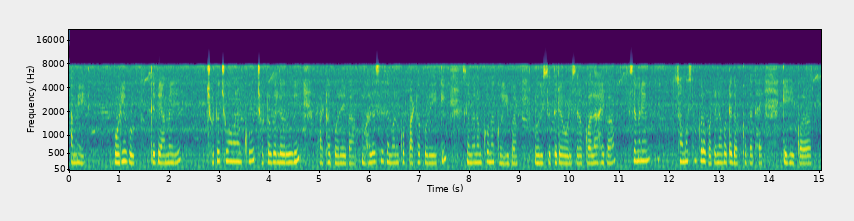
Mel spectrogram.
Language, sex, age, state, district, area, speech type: Odia, female, 18-30, Odisha, Malkangiri, urban, spontaneous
